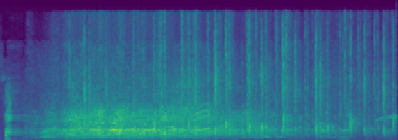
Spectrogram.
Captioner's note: audience laughs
